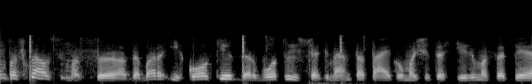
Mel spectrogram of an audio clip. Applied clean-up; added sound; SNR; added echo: neural mask model RNNoise.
